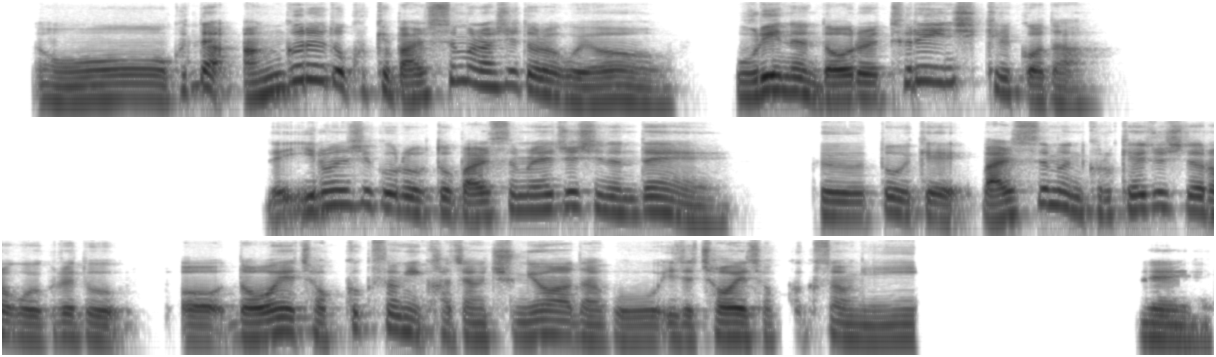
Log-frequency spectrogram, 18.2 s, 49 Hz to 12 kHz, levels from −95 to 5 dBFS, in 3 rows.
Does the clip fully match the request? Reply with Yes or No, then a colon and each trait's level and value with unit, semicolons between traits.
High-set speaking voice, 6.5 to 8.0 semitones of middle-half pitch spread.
No: low, 130 Hz; wide, 7.4 semitones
